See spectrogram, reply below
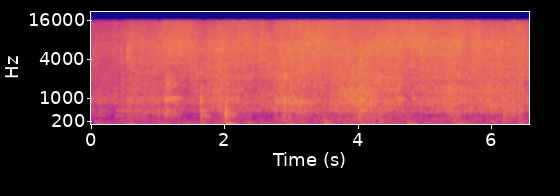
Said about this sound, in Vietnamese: mình mở bếp trở lại và xào cho lòng săn ha, cho thấm hỗn hợp gia vị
